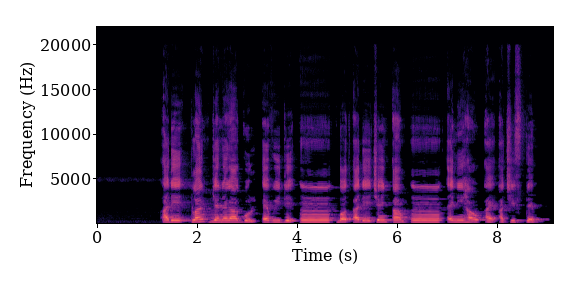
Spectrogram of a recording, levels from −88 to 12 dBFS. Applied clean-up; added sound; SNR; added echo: classical method Wiener filter.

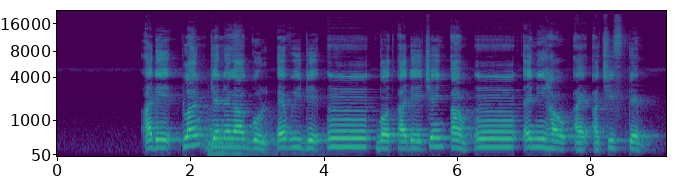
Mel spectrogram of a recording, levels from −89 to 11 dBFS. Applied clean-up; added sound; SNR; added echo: none; Organ; 17 dB; none.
